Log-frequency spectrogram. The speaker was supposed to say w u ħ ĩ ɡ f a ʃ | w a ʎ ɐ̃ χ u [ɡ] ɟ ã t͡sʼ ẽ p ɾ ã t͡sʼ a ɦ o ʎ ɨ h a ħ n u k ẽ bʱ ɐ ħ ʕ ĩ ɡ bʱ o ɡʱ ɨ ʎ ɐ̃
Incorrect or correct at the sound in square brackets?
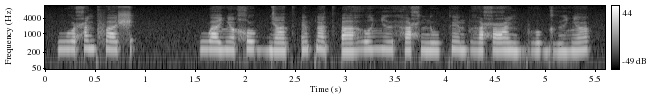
correct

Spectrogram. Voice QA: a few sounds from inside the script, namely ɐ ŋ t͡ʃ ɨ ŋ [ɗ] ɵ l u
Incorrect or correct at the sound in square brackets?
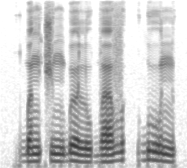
incorrect: ɓ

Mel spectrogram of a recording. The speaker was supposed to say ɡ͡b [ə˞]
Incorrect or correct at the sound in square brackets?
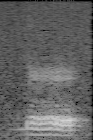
correct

